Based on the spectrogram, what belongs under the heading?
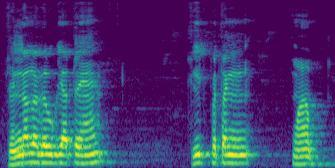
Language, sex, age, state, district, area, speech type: Hindi, male, 60+, Bihar, Begusarai, rural, spontaneous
